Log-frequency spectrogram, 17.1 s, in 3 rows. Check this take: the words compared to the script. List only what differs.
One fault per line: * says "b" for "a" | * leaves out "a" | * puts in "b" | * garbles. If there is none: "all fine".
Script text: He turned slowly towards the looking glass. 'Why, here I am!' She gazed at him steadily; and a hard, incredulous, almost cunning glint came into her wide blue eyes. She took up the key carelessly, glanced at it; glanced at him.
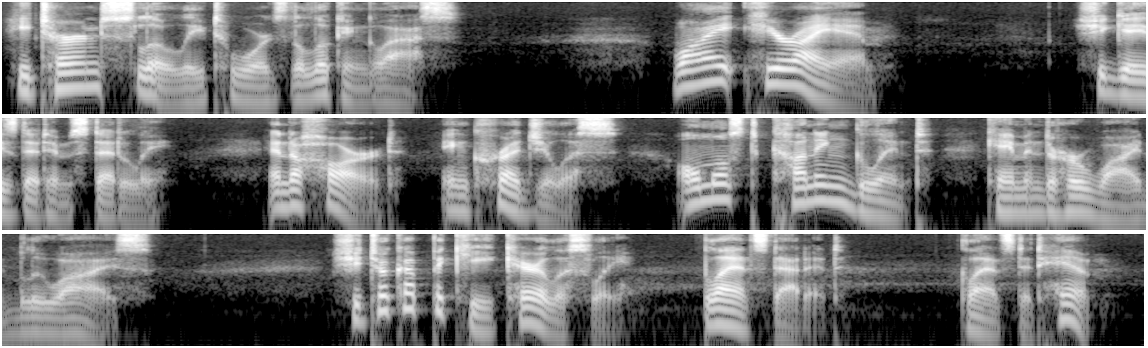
all fine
